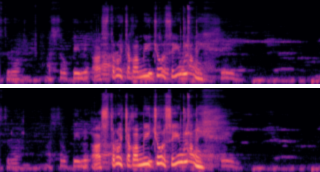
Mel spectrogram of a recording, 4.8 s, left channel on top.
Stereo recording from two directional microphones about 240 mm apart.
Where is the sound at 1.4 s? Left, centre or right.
Right.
